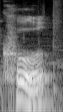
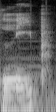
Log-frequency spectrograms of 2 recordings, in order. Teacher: So in the word like cool, so the la at the end of the word is velarized. So this word final or syllable final la has a velar resonance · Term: dark L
